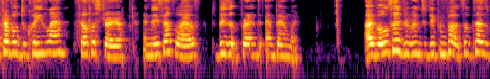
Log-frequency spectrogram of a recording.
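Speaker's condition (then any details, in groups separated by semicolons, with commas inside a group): Cerebral palsy, mild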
